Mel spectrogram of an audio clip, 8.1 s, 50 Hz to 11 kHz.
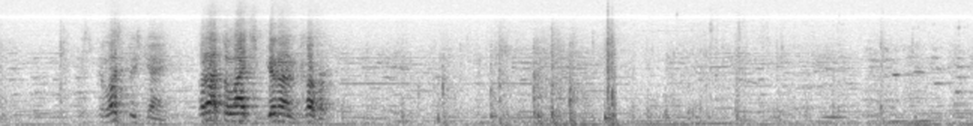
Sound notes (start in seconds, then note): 2.8 running footsteps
